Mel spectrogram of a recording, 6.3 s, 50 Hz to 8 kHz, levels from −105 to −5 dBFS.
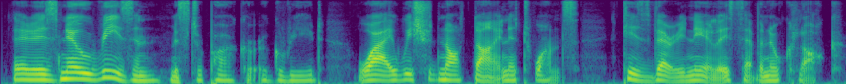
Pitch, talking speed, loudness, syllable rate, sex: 135 Hz, 190 wpm, -21 LUFS, 5.1 syllables/s, female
